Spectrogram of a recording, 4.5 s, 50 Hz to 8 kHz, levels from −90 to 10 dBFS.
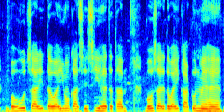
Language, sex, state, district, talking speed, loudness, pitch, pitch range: Hindi, male, Jharkhand, Deoghar, 175 wpm, -15 LUFS, 160 Hz, 155-165 Hz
